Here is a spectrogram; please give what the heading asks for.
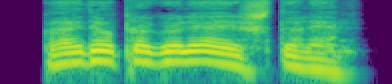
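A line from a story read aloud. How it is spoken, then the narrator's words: Sigh. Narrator (Russian): вздохнул Дорнчев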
